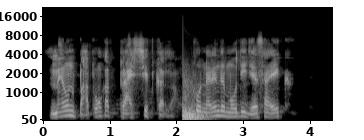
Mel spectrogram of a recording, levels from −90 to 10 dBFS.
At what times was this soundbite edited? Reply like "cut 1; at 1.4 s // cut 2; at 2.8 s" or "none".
cut 1; at 2.2 s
